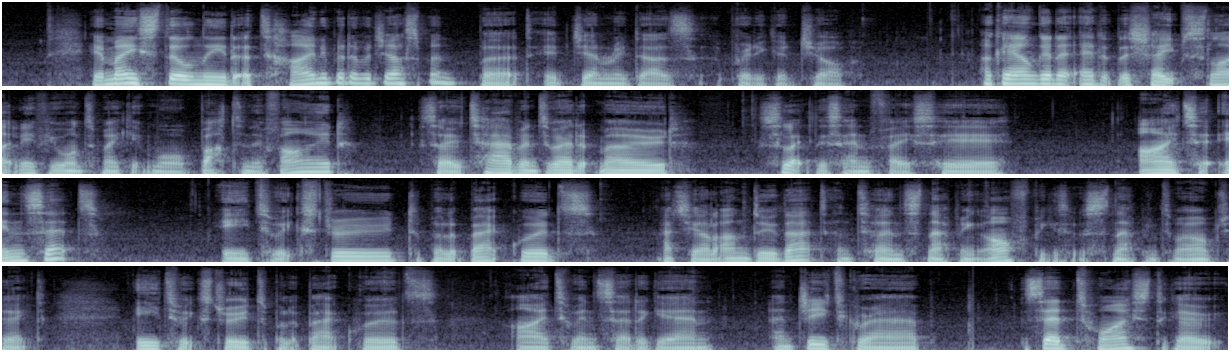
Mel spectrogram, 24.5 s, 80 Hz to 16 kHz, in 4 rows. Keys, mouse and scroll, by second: 3.8-4.2 scroll down 2, 4.2-4.6 middle drag, 8.2 Tab, 9.4 3, 9.7 click, 11.1 i, 13.2 e, 15.6 ctrl+z, 17.0 click, 19.0 e, 20.8 i, 22.0 ctrl+z, 22.1 g.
